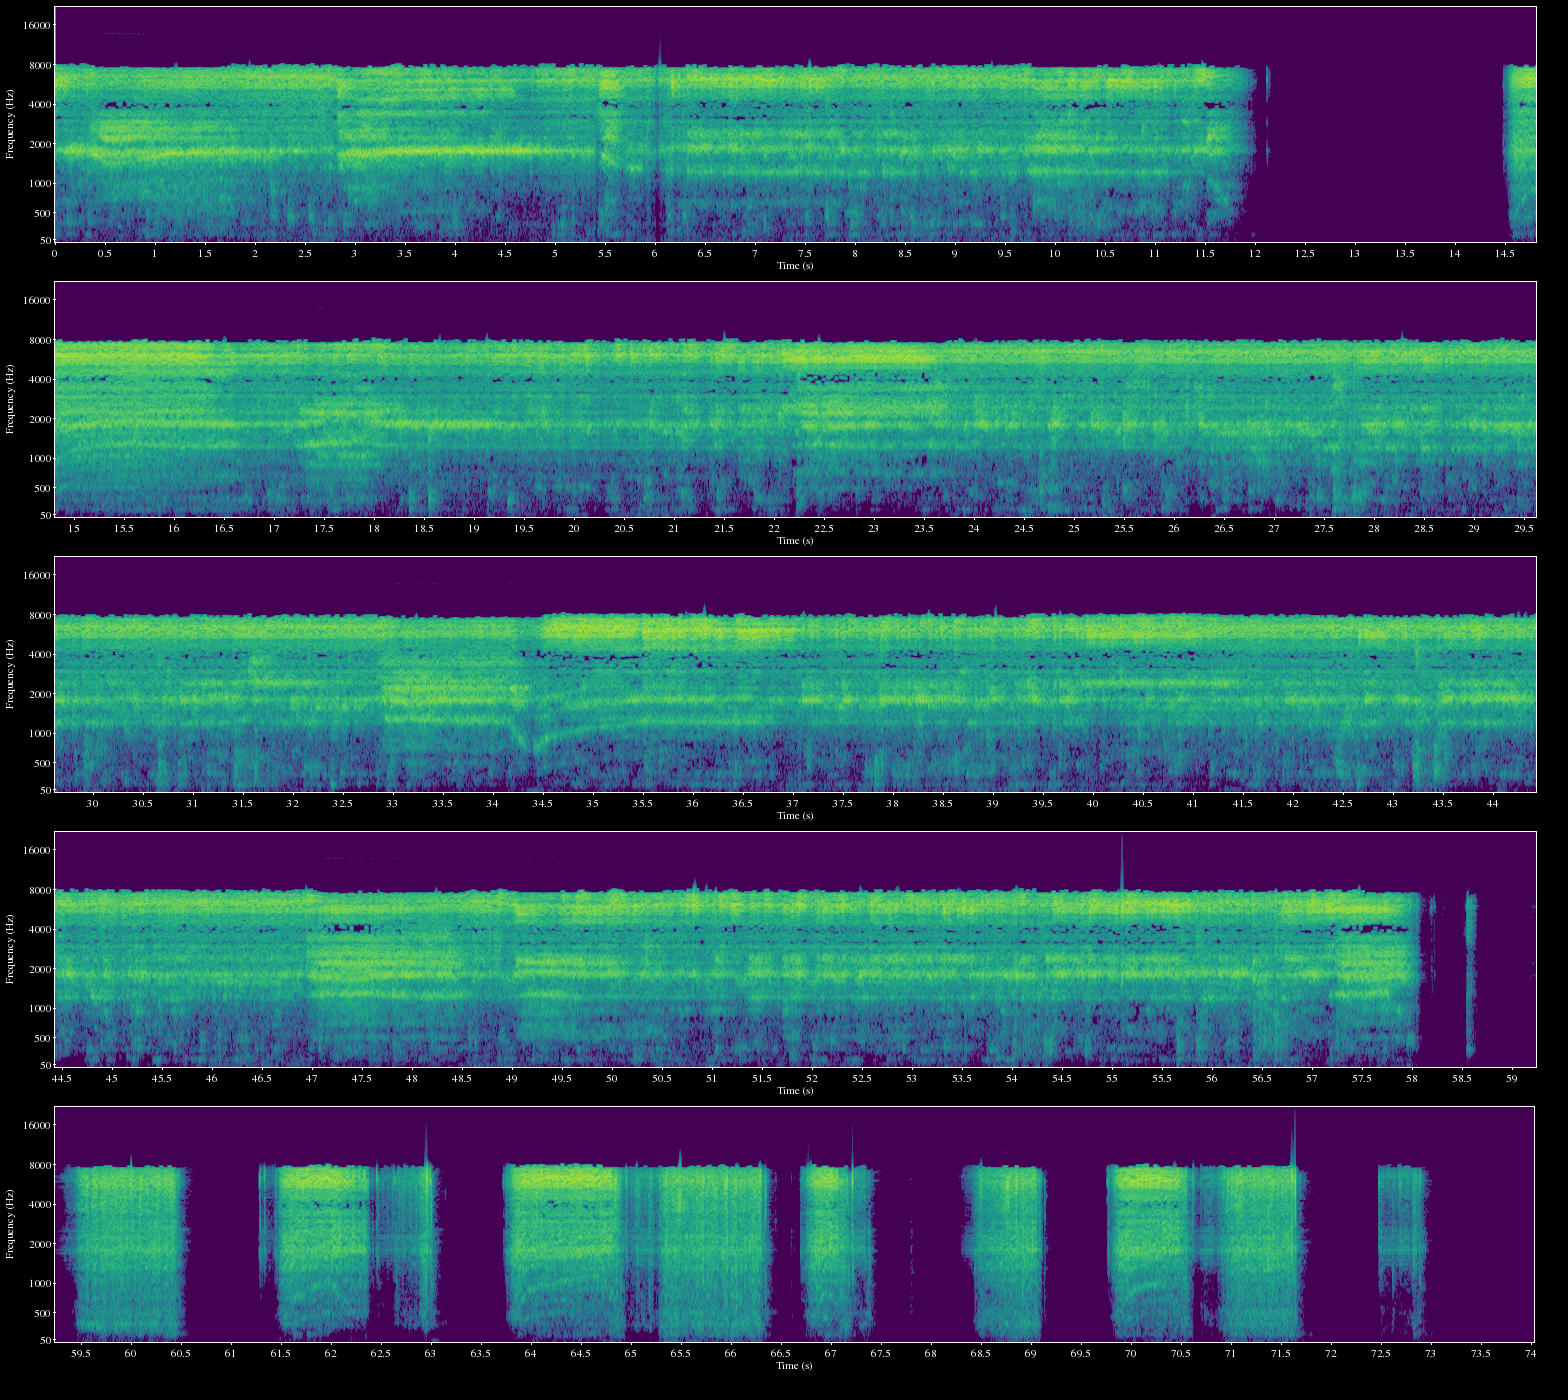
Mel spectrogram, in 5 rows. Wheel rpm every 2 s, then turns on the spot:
230, 230, 220, 160, 160, 130, 0, 80, 160, 160, 160, 160, 160, 160, 160, 160, 160, 150, 160, 160, 160, 160, 160, 160, 160, 160, 160, 160, 150, 20, 20, 20, 50, 10, 10, 30, 0.
58-60 64-66 70-72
